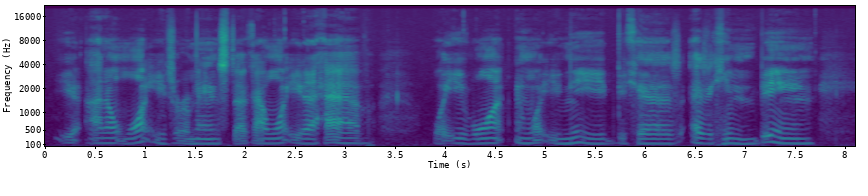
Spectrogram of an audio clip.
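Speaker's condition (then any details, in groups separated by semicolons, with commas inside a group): Cerebral palsy; has had speech therapy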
